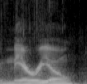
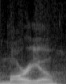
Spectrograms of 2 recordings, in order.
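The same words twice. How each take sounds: First: The A vowel is said the Canadian way. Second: The A vowel is said the non-Canadian way. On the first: This is how the Canadian coworker said it. The speaker calls it wrong. "a Canadian guy ... the way he used his A's" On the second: This is how the speaker prefers it said. The speaker calls it right. "not Mario"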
